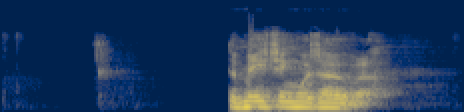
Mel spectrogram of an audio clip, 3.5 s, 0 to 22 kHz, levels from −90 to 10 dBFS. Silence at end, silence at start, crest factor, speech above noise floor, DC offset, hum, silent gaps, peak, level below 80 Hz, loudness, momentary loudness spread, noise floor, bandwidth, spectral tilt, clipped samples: 0.6 s; 1.75 s; 16 dB; 77 dB; under 0.1%; none; none; 0 dBFS; -54 dBFS; -13 LUFS; 11 LU; -89 dBFS; 7.8 kHz; -7 dB/octave; under 0.1%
